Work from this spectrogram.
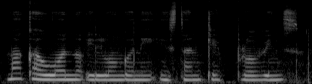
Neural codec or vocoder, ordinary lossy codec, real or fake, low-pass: none; none; real; none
